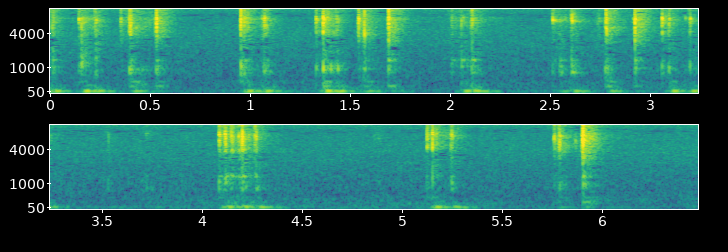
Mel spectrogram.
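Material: Plastic.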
